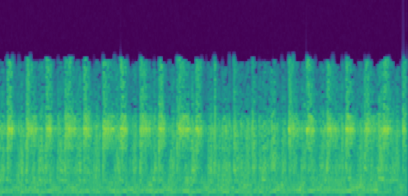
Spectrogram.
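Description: Loud live band music: an electronic keyboard with a barrel drum beating a steady, driving rhythm for dancing.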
